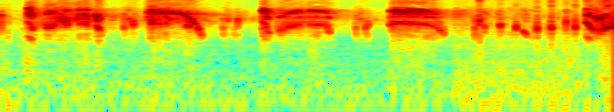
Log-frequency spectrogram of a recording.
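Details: Swiftlet lure sound in the Raja Liur Emas style, meant to draw swiftlets to a bird house: harsh buzzy high-pitched chatters in drawn-out phrases, separated by quick clicking notes.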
